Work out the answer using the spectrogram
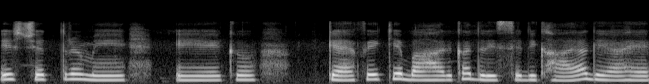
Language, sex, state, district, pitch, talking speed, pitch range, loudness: Hindi, female, Jharkhand, Ranchi, 205 Hz, 110 wpm, 200-230 Hz, -16 LUFS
